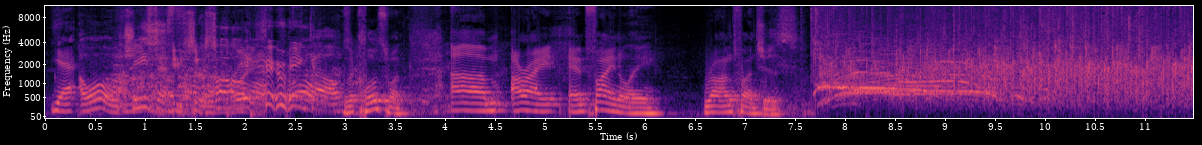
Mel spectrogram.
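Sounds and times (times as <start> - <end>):
speech: 0.1 - 7.8
laughter: 0.5 - 3.6
crowd clapping: 7.6 - 11.4
whistles and whoops: 7.7 - 9.9.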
